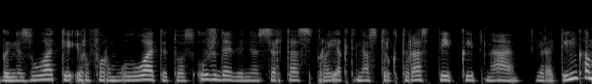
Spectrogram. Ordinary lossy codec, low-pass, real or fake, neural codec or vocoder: MP3, 32 kbps; 5.4 kHz; real; none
